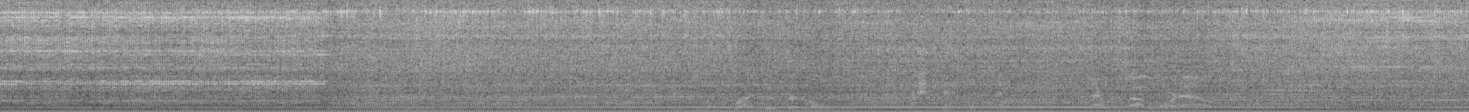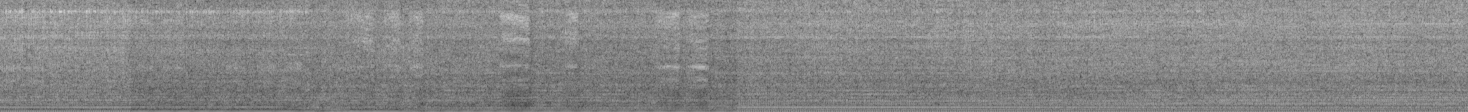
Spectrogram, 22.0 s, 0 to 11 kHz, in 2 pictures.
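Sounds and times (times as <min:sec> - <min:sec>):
chisel grinding hiss: 0:00.0 - 0:14.2
bench grinder motor hum: 0:00.0 - 0:22.0.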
